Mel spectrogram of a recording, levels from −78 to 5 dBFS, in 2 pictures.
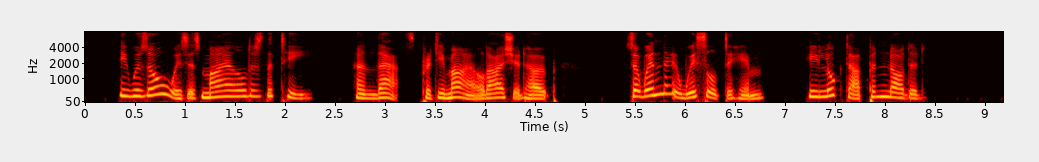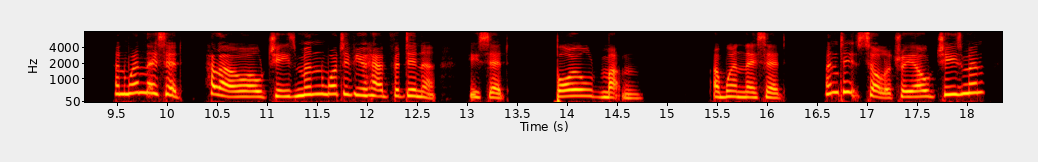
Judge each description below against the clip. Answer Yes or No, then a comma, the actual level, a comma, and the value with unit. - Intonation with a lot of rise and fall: Yes, wide, 6.5 semitones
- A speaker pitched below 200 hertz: No, high, 240 Hz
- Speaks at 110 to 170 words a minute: Yes, average, 165 wpm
